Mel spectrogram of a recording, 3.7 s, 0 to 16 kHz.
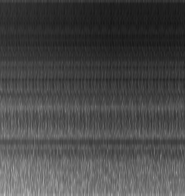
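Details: Antique Allis-Chalmers 10 HP electric motor, first start on 110 V with capacitor bank after machined shaft and new bushings fixed a rubbing rotor: steady hum, smooth high whir, no knocks or rubbing; normal running.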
